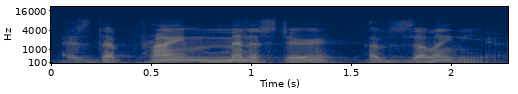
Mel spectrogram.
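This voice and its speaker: A man's voice: lowish voice, animated, natural voice. A man playing a scheming, wisecracking deposed prime minister in a 1940s radio comedy. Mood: comic indignation. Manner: fast-talking comic wheedling, exaggerated. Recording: noisy old 1940s radio broadcast.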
